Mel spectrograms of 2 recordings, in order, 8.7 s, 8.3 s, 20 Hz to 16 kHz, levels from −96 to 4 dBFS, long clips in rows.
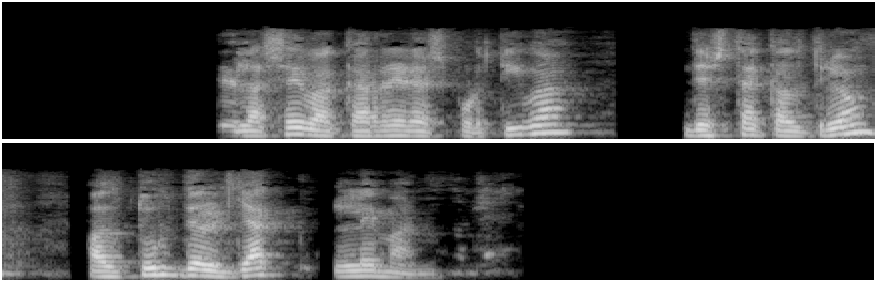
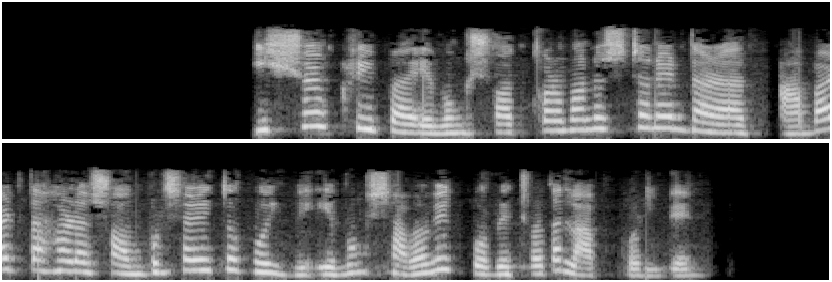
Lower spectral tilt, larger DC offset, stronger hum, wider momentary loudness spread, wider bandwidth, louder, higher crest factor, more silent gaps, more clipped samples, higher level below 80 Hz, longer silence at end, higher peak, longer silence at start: first, -6.5 dB/octave vs -3.5 dB/octave; neither; neither; first, 11 LU vs 5 LU; about the same, 7.8 kHz vs 8.4 kHz; second, -18 LUFS vs -14 LUFS; about the same, 18 dB vs 14 dB; first, 3.08-3.40 s, 4.71-4.78 s, 5.95-6.02 s vs none; neither; about the same, -60 dBFS vs -56 dBFS; first, 1.9 s vs 0.65 s; about the same, -2 dBFS vs 0 dBFS; second, 1.1 s vs 1.25 s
